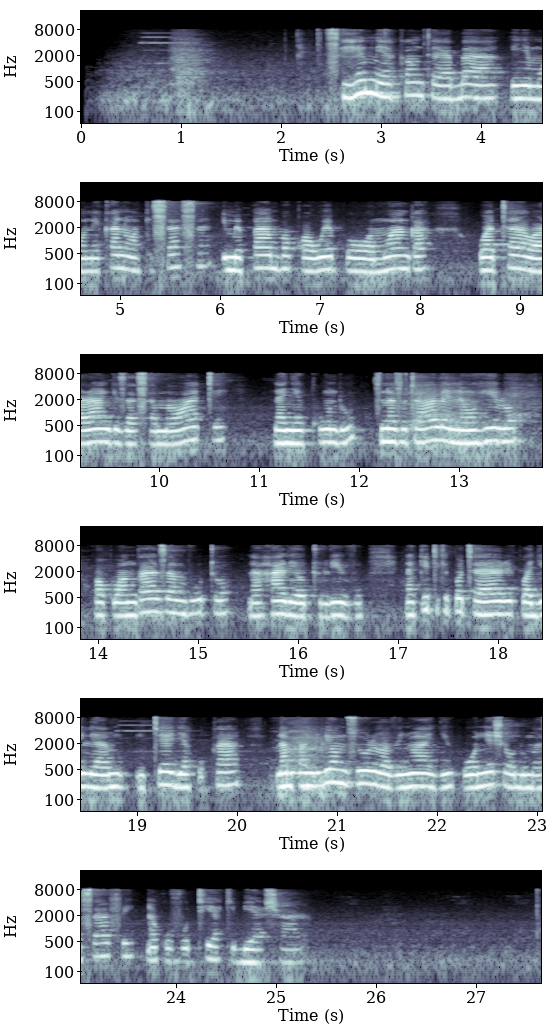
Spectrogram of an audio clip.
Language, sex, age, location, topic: Swahili, female, 25-35, Dar es Salaam, finance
